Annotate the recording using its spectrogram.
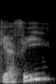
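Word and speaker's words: Gephi: can sometimes be appealing to people it's called geffy which is spelled g p um so that's what I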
